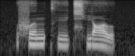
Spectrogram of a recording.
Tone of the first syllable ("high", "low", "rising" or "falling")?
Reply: high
